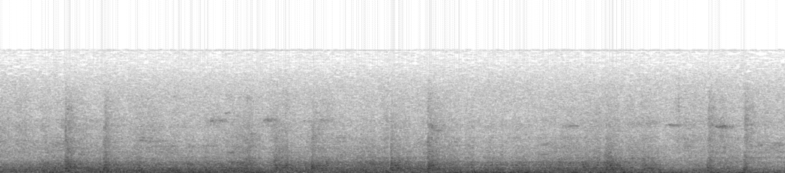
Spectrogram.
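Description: Passenger train of the State Railway of Thailand running along the line, heard from the carriage: a steady rumble of wheels on rails with irregular clicks and clatter over the rail joints.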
